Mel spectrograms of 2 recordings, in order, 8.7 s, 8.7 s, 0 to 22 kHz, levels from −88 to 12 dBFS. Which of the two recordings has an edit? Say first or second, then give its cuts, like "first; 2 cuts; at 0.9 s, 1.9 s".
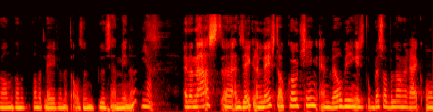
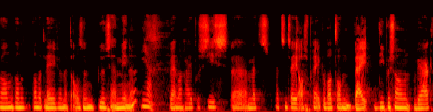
second; 1 cut; at 3.4 s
